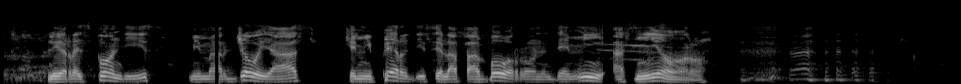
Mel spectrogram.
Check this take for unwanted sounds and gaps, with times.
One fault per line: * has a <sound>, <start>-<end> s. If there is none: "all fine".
* has a dropout, 2.1-2.2 s
* has a laugh, 7.4-8.9 s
